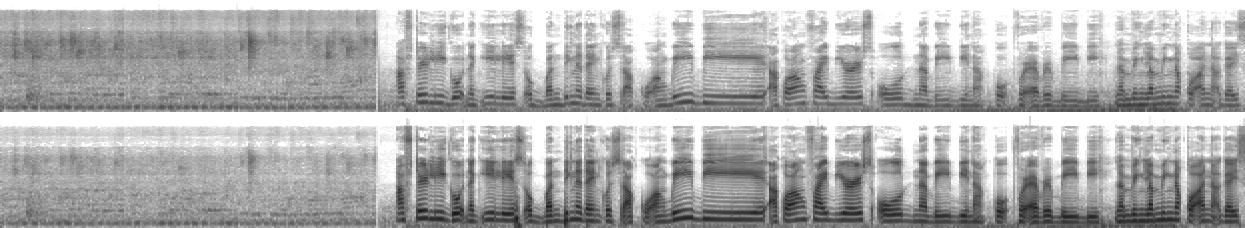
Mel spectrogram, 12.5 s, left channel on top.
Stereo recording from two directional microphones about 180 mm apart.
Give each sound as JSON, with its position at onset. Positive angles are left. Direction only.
{"t": 3.9, "sound": "a woman's voice", "side_deg": -40}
